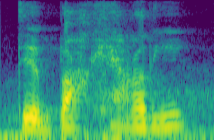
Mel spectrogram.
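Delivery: a hammed-up, badly faked French accent on debauchery; mock French accent. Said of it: "that was a really bad French accent".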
